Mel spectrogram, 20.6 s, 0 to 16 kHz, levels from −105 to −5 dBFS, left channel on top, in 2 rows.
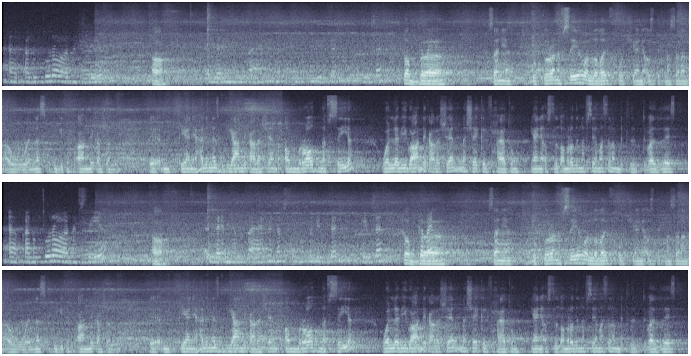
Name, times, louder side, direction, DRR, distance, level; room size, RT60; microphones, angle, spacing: voice 1, 0.0-1.6 3.0-6.6 7.4-8.0 16.4-16.6, right 3 dB, 70° right, 9 dB, 0.7 m, -32 dB
Bowed string instrument, 1.1-6.9, left 1 dB, 35° left, 1.7 m, -40 dB
sound 1, 1.4-14.5, equal, 85° left, 2.3 m, -36 dB
voice 2, 6.0-6.6 7.3-7.6 7.9-12.1 12.5-15.6 16.0-20.4, left 1 dB, 15° left, 7 dB, 0.4 m, -25 dB
22.5 x 15.5 x 3.0 m, 2.8 s
head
